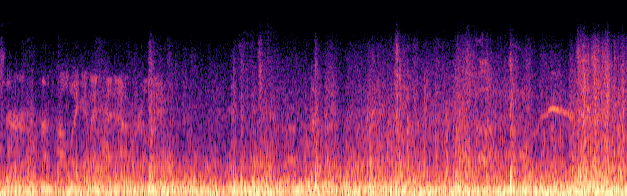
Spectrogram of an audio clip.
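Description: Steel roller coaster train running along its track, its wheels clattering and rattling over the rails, with wind buffeting the on-ride microphone in a heavy low rumble. A brief rising-then-falling squeal sounds about five and a half seconds in.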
